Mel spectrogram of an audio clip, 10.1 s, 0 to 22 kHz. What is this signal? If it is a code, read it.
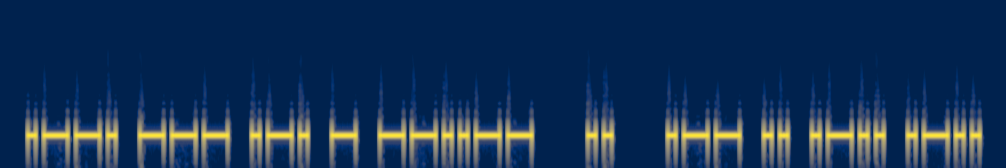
Morse code, heard as a keyed tone, about 15 wpm, 700 Hz. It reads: PORT, I WILL
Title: Sentences from Top 1000 Words - Review Part 1 - 15wpm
